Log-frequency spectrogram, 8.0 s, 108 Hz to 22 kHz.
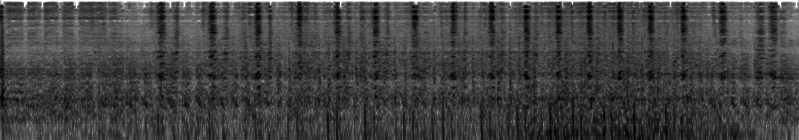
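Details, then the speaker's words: Toyota Stout pickup with 3R four-cylinder, abandoned since 1984, with no proper carburetor and gas poured in: the starter cranks at a steady rhythm of about 2.5 beats a second but never catches. Flooded engine; plugs fuel-soaked. "I'm going through pulling all the plugs. They got a lot of feel on them. That's not going to help it run. I said we flooded this thing several times now."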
